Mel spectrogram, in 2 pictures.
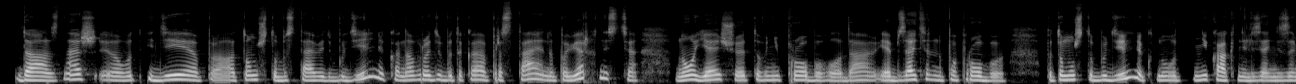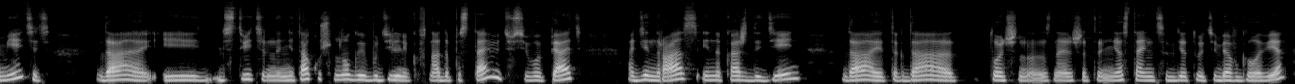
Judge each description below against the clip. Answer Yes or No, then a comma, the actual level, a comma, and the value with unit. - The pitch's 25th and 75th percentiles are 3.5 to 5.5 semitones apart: No, average, 2.7 semitones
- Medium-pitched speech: No, high, 195 Hz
